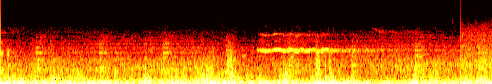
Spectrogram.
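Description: Boat motor running as the boat cruises slowly, with wind rumbling on the microphone. A steady high whistle-like tone sounds for about a second and a half around the middle.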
